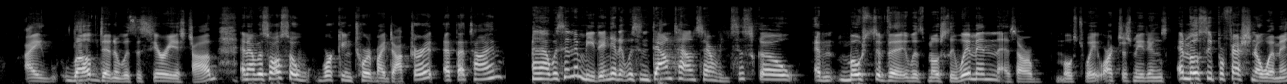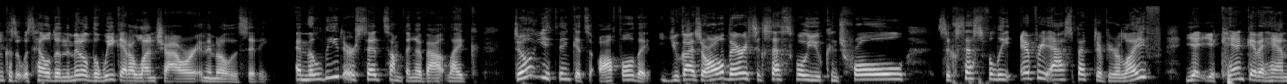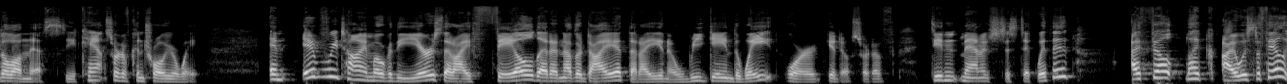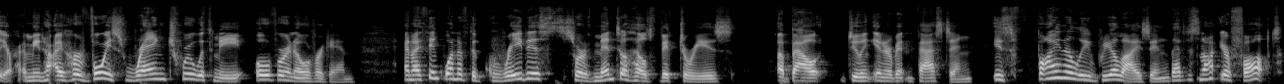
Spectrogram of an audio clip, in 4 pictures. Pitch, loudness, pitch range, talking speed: 210 Hz, -19 LUFS, 160-250 Hz, 220 wpm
